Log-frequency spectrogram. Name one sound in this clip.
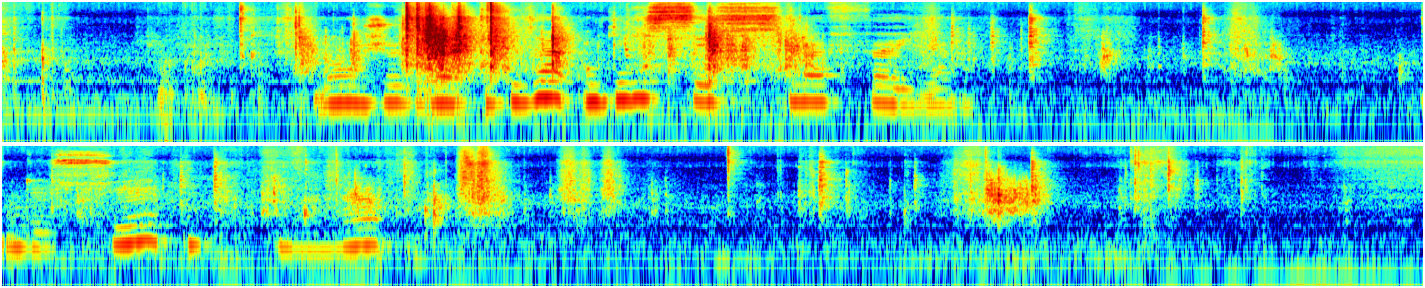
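A plastic sleeve crinkles and rustles as it is handled.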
